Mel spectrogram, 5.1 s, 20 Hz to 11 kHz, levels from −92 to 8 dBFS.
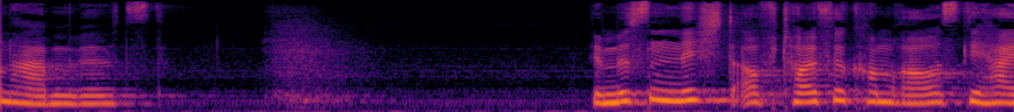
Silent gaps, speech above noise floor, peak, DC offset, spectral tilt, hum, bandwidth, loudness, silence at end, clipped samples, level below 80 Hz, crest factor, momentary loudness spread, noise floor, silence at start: none; 37 dB; -14 dBFS; under 0.1%; -5 dB/octave; none; 11 kHz; -28 LUFS; 0 s; under 0.1%; -74 dBFS; 16 dB; 12 LU; -64 dBFS; 0 s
